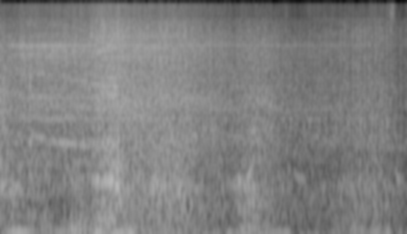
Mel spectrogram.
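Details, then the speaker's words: Vintage tractor at auction, original steering with added power steering arm, started on request: catches and settles into an even, steady run with light blips, no knocks or misses; sounds sweet; normal running. "Wow. Yeah. That's great. Sounds very sweet, doesn't it?"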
